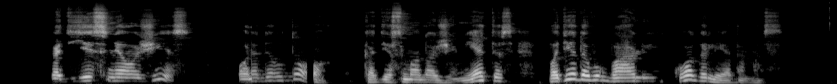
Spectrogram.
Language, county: Lithuanian, Šiauliai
